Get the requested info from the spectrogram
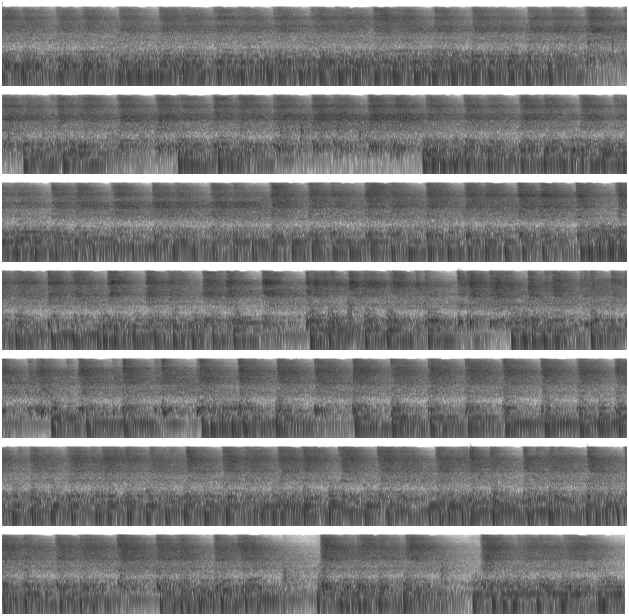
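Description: Lion dance percussion: a large drum beaten in fast, continuous rolls with clashing cymbals, loud and driving, with a few brief breaks in the drumming in the first eight seconds.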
